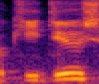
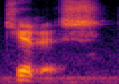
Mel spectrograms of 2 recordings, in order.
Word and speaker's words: kiddush: up of ashkenazic jews use the old ashkenazic pronunciation where you emphasize the beginning of a word and not the end so kidush is often called kiddush and they'll say okay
